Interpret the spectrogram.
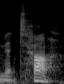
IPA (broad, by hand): nɪtʰaʔ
